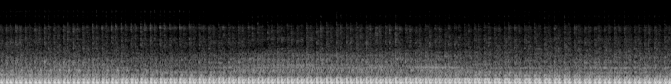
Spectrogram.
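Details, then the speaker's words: 2014 Victory Cross Country Tour salvage bike, first start after being picked for parts, with Staccato mufflers: loud, lumpy V-twin idle with even pulses about three and a half per second; steady and clean, normal idle. Small oil leak at the oil cooler fittings. "there you go sounds okay the selvedge not Salvage bike runs and it sounds really good I mean it staccato mufflers"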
